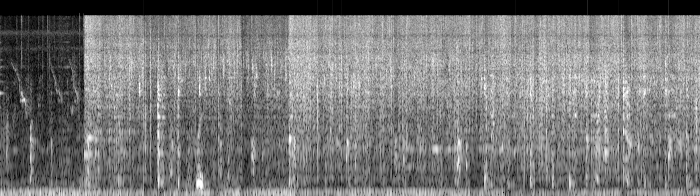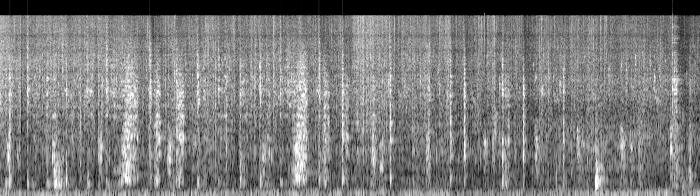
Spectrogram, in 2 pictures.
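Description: Chopped onion and garlic going into hot oil in a wok: a loud sizzle starts suddenly about a second in and keeps going steadily, with a spatula scraping and stirring against the pan as they sauté.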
